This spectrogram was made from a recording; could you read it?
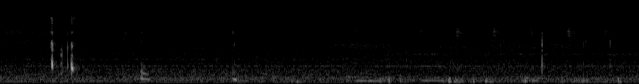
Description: Kinda long but she has hiccups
